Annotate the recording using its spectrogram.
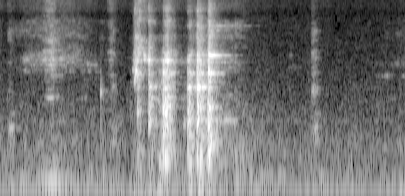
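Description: A drink bottle being handled and opened: a quick cluster of faint clinks and knocks, with short ringing, between about one and two seconds in.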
